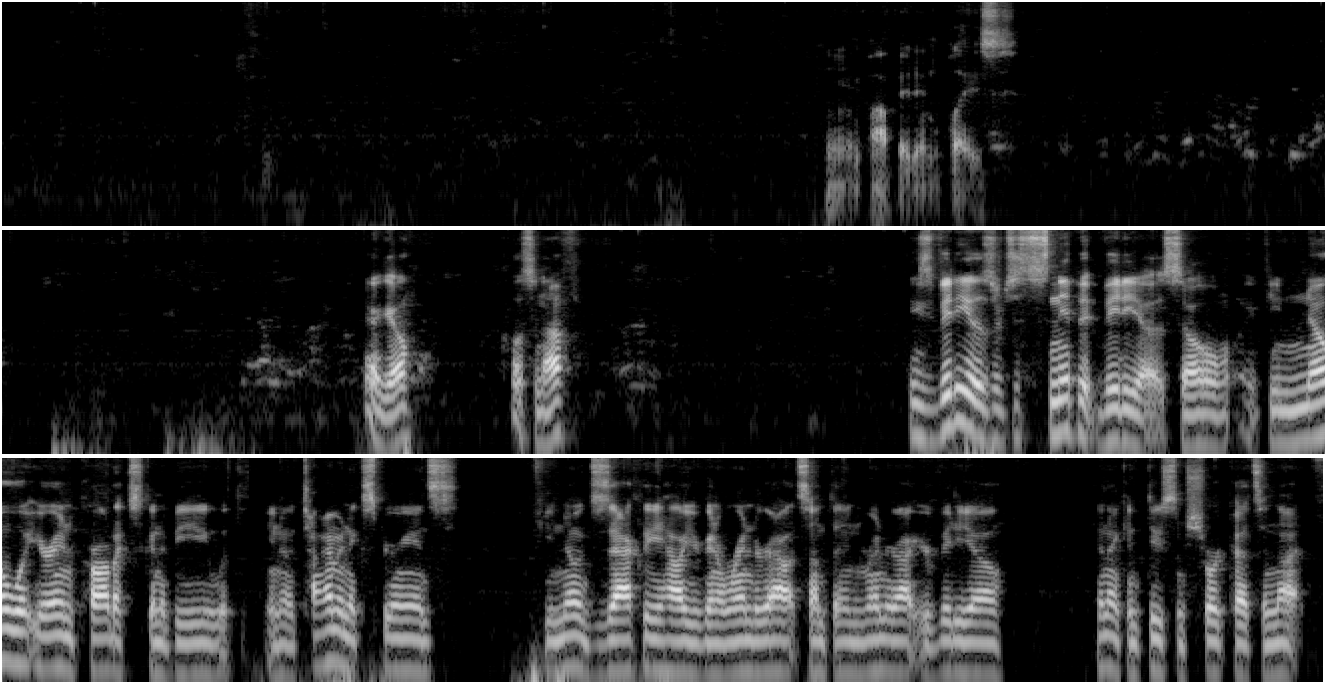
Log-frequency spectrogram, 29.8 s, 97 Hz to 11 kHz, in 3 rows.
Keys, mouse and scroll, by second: 0.0 space, 0.5 click, 1.9-4.0 drag, 5.8-7.3 ctrl+drag, 9.7 click, 14.5 click, 16.5 click, 17.8 ctrl+click, 21.9-22.9 drag, 24.7-26.1 drag, 27.7-28.9 ctrl+drag.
